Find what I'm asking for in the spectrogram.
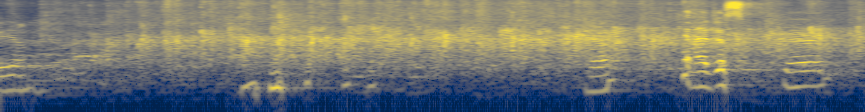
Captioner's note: audience cheering and clapping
